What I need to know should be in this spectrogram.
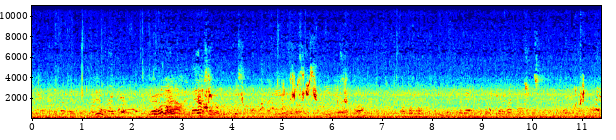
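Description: Monkeys squeal and chatter nearby.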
